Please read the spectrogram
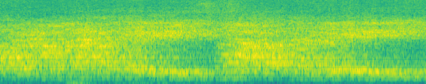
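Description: Voices chanting a Pali Buddhist text together in a continuous, sing-song recitation.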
